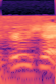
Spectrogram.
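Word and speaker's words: Trushay: it at any drugstore it's spelled t r u s h a y so just ask for True Shake I'm warning you Mr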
